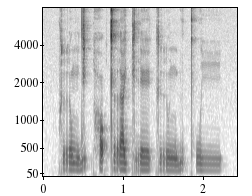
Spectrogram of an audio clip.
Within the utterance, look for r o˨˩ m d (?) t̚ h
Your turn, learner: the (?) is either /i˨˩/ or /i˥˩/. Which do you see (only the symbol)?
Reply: i˥˩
